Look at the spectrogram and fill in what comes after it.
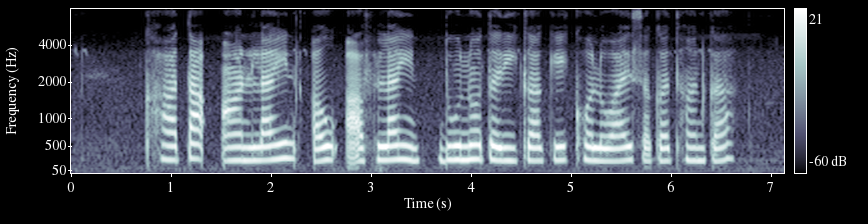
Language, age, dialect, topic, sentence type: Chhattisgarhi, 18-24, Northern/Bhandar, banking, question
